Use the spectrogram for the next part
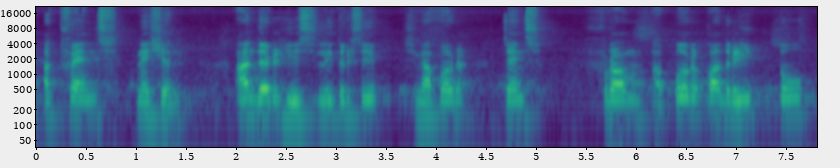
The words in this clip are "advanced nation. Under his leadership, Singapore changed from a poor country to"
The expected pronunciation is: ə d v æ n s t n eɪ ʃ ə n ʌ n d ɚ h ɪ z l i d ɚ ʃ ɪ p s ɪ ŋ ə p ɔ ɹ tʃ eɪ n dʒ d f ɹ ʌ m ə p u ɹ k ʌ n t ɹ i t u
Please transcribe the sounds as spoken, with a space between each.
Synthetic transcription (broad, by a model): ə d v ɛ n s n eɪ ʃ ə n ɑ n d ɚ h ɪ s l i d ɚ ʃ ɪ p s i ŋ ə p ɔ ɹ tʃ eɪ n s f ɹ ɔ m ə p u ɹ k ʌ n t ɹ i t u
